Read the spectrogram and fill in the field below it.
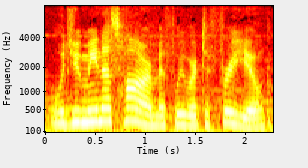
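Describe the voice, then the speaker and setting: A woman's voice: a little high, fairly quick, soft background music, voice pushed up, lightly acted. A woman voicing a curious, polite and kindly half moon elf with a formal, courteous manner. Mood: earnest, formal.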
